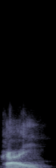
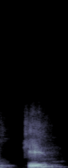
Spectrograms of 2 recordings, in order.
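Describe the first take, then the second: First: The word ends in an 'ai' diphthong. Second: The word ends in a plain 'e' vowel. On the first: This is the pronunciation many people know. "muitos conhecem como kai" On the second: This is the pronunciation used in this lesson. "a conjunção já conhecida nossa"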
